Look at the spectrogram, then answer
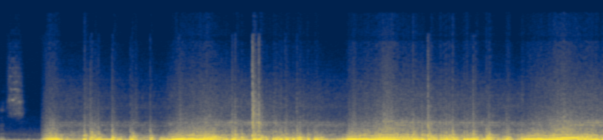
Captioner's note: engine revving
